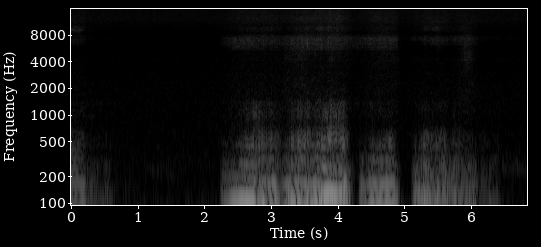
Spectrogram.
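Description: Loud, deep rattling snores from a dog, each long breath vibrating coarsely with short pauses between; heavy snoring.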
